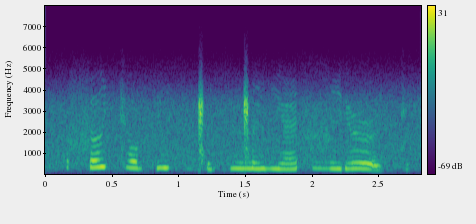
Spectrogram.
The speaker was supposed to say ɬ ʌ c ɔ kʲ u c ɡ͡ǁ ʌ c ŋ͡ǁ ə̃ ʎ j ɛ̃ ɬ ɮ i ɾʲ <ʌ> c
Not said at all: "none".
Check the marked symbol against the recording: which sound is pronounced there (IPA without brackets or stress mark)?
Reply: ə˞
